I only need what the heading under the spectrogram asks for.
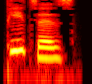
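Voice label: "pizzas", British English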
